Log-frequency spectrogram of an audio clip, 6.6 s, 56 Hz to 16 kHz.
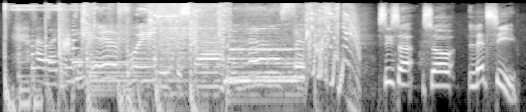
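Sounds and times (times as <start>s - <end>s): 
mashup of pop song snippets: 0.0s - 4.8s
speech: 0.4s - 1.2s, 1.8s - 6.5s.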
